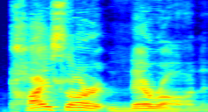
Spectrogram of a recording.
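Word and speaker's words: קיסר נרון: name and title and you write it in hebrew so kaisar nehron is how it would be pronounced and this would add up to 666.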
